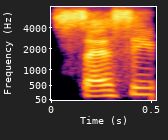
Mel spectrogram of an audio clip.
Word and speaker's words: SASE: if you see here sassy basically we can pronounce as s-a-s-s-y that also we call sassy and also we can call as a sassy sassy so as up to you but the correct name is the sassy we can pronounce such as sassy s a double sy but it's always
